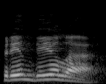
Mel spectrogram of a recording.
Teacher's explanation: O timbre em prendê-la é o timbre fechado, representado pelo acento circunflexo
